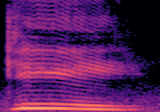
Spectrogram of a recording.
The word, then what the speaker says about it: Guy: It's pronounced Gee, actually. Common mistake.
